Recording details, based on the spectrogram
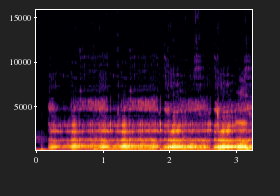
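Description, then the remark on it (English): A loud, prolonged belch rumbles on for several seconds without a break, raspy, swelling in strength near the end. “Oh, it was a flaming hot belch,”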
